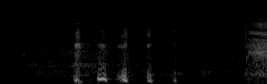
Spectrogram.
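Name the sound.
loud yawn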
